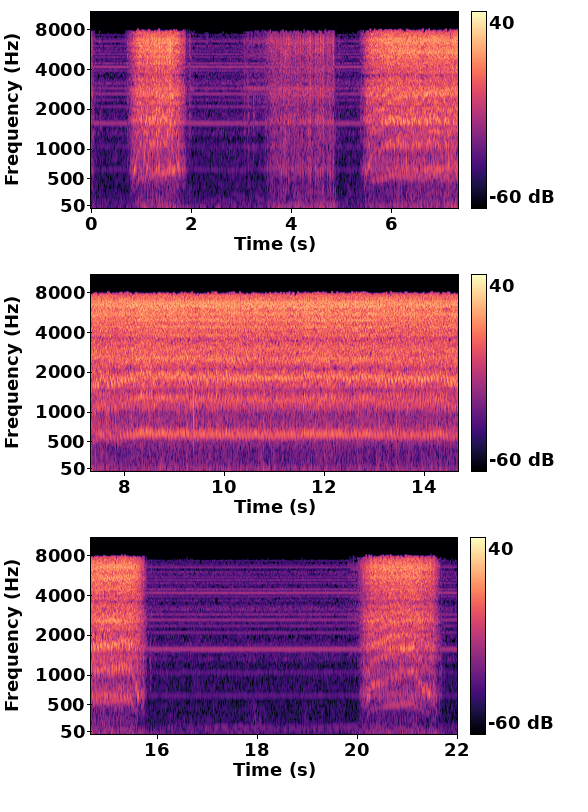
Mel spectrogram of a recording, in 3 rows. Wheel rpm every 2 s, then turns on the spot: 60, 10, 50, 150, 160, 160, 160, 110, 0, 10, 80.
2-4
